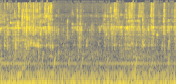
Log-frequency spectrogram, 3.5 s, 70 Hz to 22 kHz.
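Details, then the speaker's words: BMW 440i B58 after replacing a leaking water pump, refilling with 50-50 BMW coolant and distilled water: quiet irregular gurgles and drips, roughly four a second, as coolant goes in; much air trapped, system needs thorough bleeding. "You can start hearing the bubbles and stuff. There are going to be a lot of bubbles in the system, so you will have to bleed it really good."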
